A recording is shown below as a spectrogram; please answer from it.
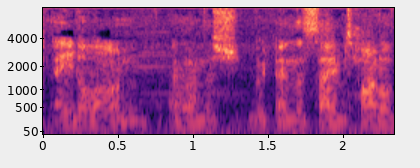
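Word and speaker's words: eidolon: was possible sounds fascinating the album is called adelon and and the same title of the show yeah and that's spelled e i d o l o n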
